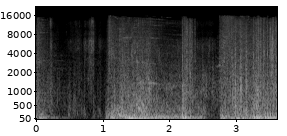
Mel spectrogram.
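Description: A jetpack hisses and roars in a video game.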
